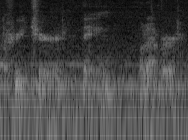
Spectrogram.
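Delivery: hushed conspiratorial whisper; sneaky mock-secret whisper. Real, not acted. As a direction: whisper the denial to the audience. Secretive denial aside.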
